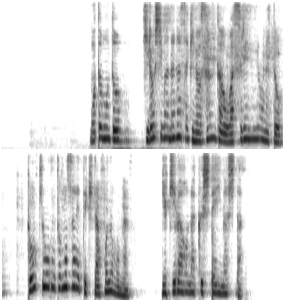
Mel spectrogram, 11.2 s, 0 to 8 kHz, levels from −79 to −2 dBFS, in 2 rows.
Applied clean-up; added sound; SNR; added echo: neural mask model DeepFilterNet 3.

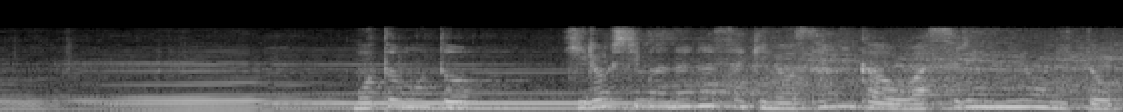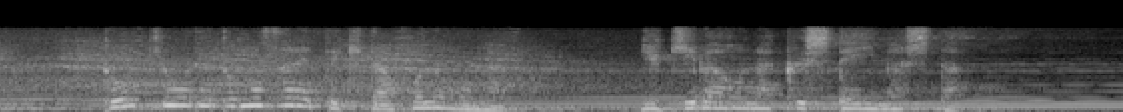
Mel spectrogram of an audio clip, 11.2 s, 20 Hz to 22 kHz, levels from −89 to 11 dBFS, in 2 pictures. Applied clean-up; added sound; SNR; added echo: none; Train; 17 dB; reverberation time 2.2 s.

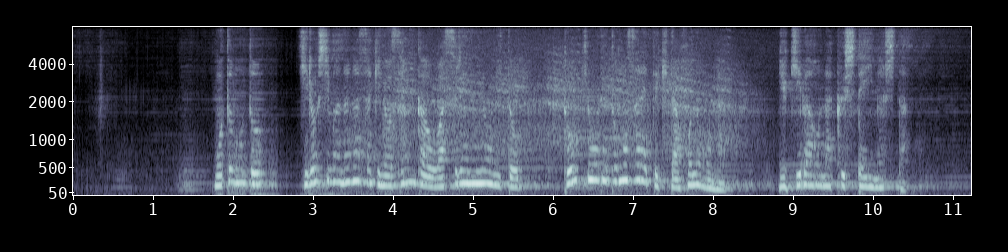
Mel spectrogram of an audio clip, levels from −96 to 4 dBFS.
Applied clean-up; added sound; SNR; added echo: neural separator model SepFormer DNS4.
